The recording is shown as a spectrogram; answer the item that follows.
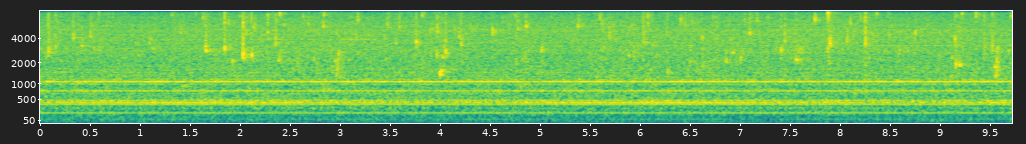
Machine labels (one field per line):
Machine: pump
